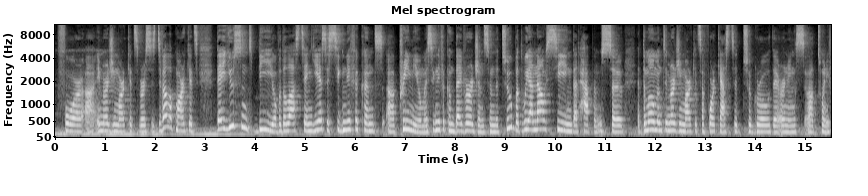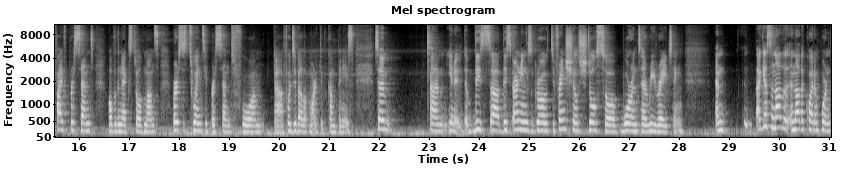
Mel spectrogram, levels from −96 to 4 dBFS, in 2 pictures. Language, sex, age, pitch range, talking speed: English, female, 20-39, 190-230 Hz, 160 wpm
